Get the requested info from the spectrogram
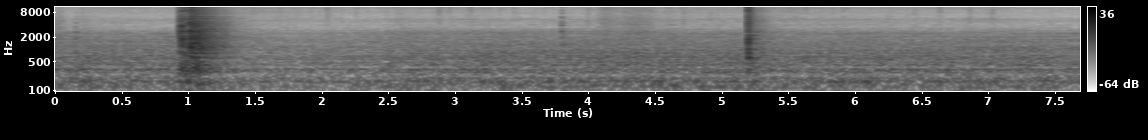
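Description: A plastic spatula flipping pancakes in nonstick frying pans: a loud scrape and slap about a second in, then a shorter, sharper click a few seconds later, over a steady low background noise.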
